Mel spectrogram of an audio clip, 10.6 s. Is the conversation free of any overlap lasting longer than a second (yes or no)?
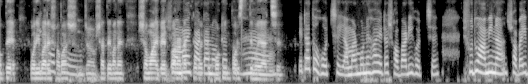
no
